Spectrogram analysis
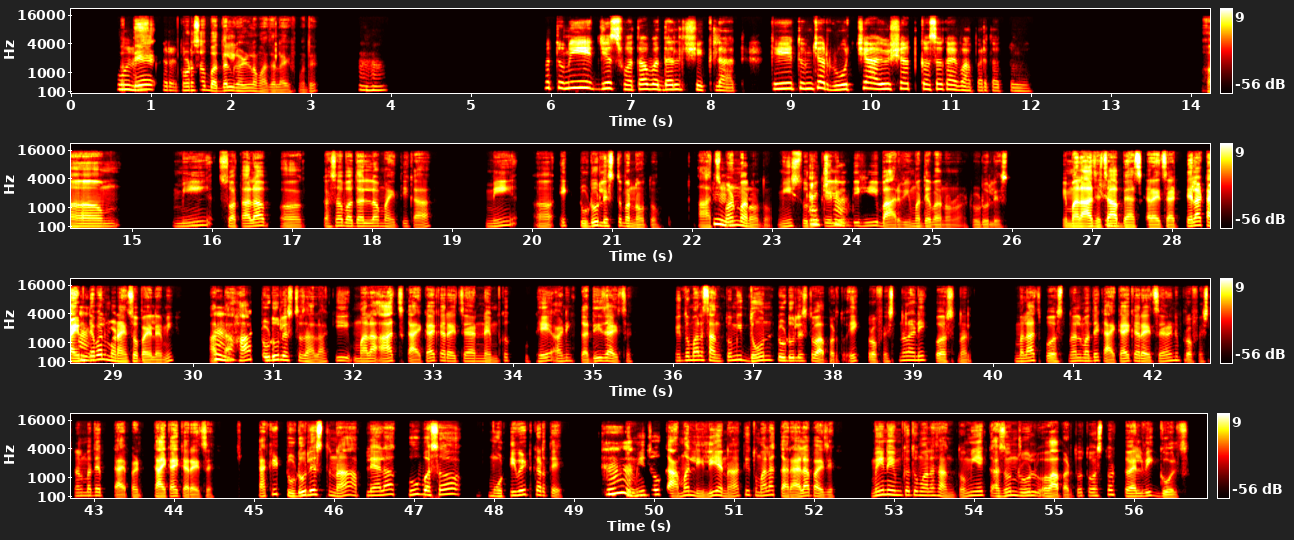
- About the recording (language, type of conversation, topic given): Marathi, podcast, स्वतःला ओळखण्याचा प्रवास कसा होता?
- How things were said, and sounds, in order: in English: "लाईफमध्ये"; other background noise; in English: "प्रोफेशनल"; in English: "प्रोफेशनलमध्ये"; in English: "ट्वेल्व वीक"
